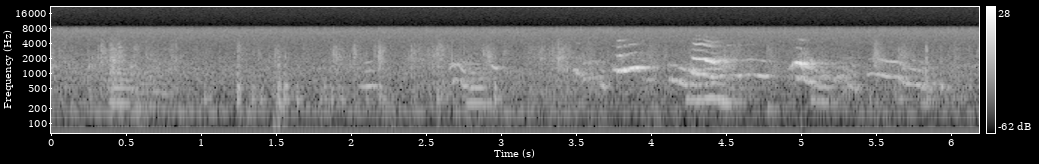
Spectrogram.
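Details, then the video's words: Several Standard Poodle puppies at three weeks old, newly vocal and mouthing one another, give overlapping high whimpers and squeaks, quick bent notes that grow louder and busier in the second half. "3 week old standard poodle puppies"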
